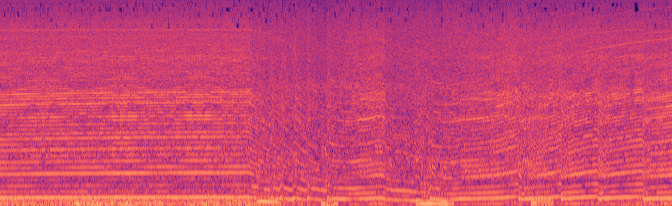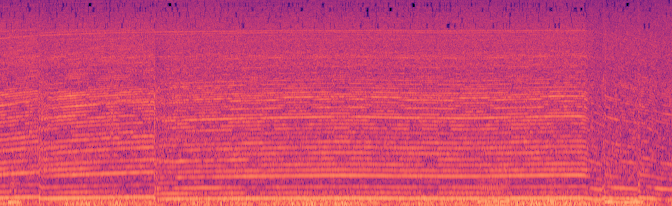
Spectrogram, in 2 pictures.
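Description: A racing car engine screams at high revs, dropping sharply as the car brakes and rising again as it speeds up through the gears.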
